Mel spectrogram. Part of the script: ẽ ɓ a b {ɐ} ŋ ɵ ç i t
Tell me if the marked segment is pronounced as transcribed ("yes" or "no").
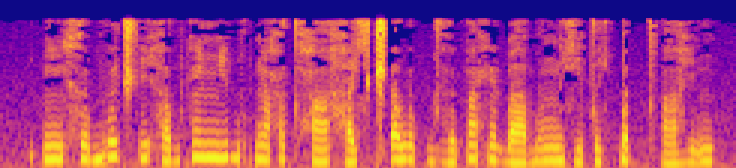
yes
